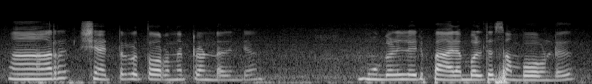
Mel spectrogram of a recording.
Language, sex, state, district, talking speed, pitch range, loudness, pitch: Malayalam, female, Kerala, Kollam, 90 wpm, 215-240 Hz, -18 LUFS, 225 Hz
